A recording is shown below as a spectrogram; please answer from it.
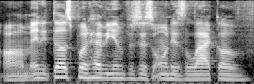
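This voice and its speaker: A man gives a casual album review into a close mic. His voice is clear and resonant, sitting at a middle pitch. He talks candidly and conversationally, with frequent fillers. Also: steady tone, quick pace. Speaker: music reviewer. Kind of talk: casual album reaction commentary.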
